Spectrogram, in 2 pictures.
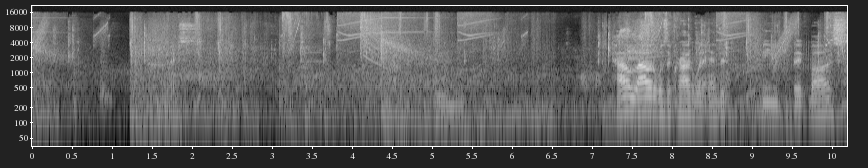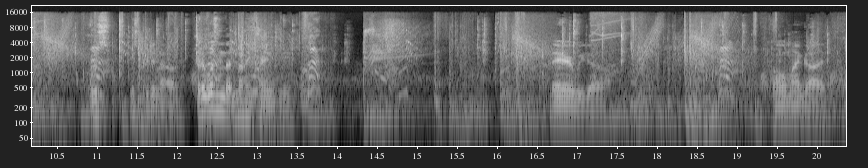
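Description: Video game fighters clash with punchy hits and whooshing attacks.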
